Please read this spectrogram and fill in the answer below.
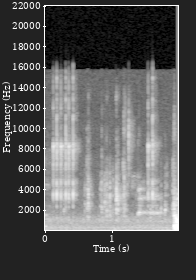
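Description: Computer keyboard keys clicking: a quick run of keystrokes about half a second long, then a few scattered, fainter key clicks.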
